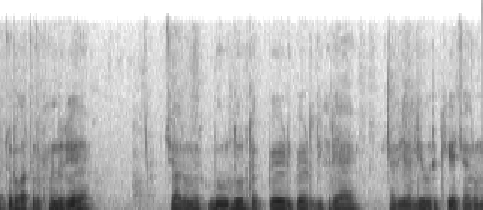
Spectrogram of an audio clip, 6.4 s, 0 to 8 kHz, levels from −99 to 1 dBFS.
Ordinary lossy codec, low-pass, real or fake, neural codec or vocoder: none; 7.2 kHz; fake; vocoder, 44.1 kHz, 80 mel bands, Vocos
